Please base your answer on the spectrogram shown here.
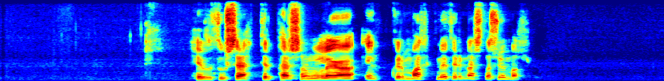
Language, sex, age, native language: Icelandic, male, 30-39, Icelandic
